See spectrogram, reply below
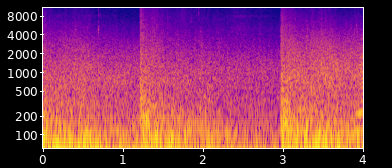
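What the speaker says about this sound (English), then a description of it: "calling in the artillery, but he's going to get wiped" Artillery shells pounding in Company of Heroes 2, two heavy booming impacts over a dense, continuous rumble of battle noise, with no talk.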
